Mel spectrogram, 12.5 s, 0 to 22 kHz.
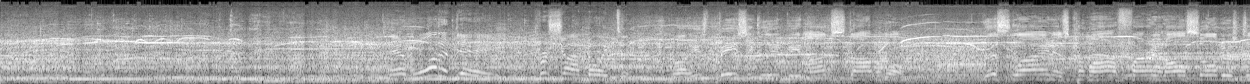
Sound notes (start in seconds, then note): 3.7 cheers/Applause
